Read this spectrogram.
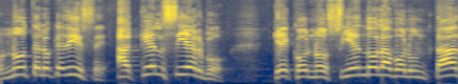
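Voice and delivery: high, loud warning; full-force preaching. Acted. Preacher warning his congregation, high and loud. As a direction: thunder the warning to the church.

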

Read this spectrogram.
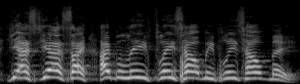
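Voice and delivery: acted high-pitched plea from a cliff edge; urgent mock begging, easing at the end; desperate pleading. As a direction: play a man begging to be rescued. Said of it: "man's hanging there by the cliff".

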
